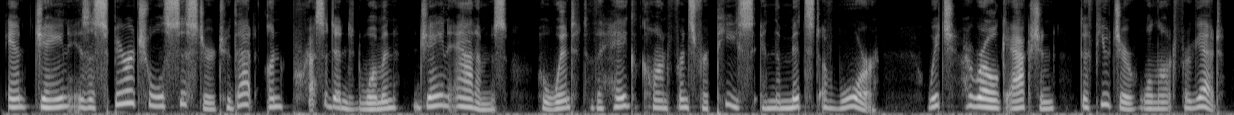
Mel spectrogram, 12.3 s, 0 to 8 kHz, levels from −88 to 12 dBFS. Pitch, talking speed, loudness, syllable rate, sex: 205 Hz, 160 wpm, -21 LUFS, 4.8 syllables/s, female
